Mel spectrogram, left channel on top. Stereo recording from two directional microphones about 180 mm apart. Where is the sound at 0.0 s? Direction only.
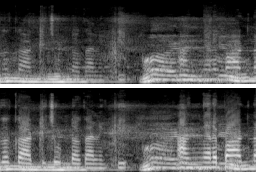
55° right (ahead or behind).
